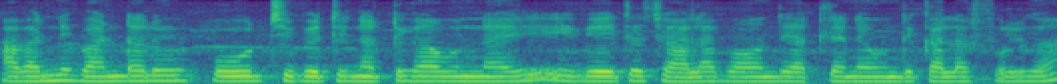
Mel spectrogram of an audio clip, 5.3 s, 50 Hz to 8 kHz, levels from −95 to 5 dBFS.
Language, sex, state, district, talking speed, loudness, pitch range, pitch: Telugu, female, Andhra Pradesh, Chittoor, 145 wpm, -15 LUFS, 165-175 Hz, 170 Hz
